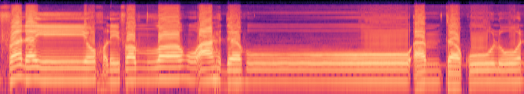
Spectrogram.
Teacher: kita panjangkan sepanjang 4 harokat sebagaimana mad jaiz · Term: mad silah tawilah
